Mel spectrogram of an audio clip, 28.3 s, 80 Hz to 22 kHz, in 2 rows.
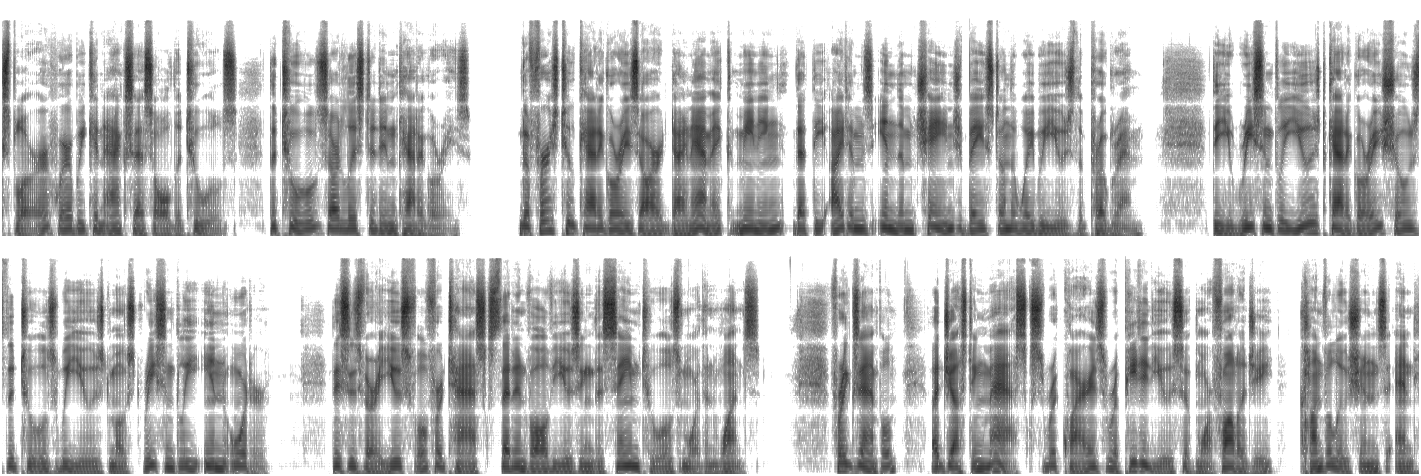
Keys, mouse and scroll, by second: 6.9 click, 8.7 click, 12.1 click.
